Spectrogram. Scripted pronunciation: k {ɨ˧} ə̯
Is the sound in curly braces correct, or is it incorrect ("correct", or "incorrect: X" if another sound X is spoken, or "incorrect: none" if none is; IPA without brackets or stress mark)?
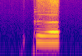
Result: correct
